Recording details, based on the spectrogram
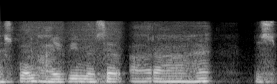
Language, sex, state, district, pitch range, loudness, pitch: Hindi, male, Chhattisgarh, Raipur, 120-135 Hz, -16 LUFS, 130 Hz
